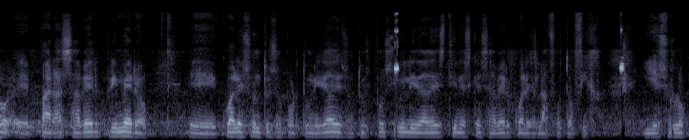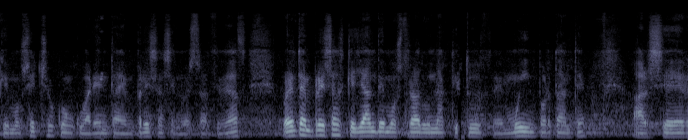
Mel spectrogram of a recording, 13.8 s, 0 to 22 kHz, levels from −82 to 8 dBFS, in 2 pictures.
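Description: Four bursts of corrupt frame decoded damage hit the audio at 3.89–4.00, 6.19–6.26, 7.80–7.92 and 11.45–11.52 s. Damaged compressed frames, a handful each, were played anyway, putting energy at wrong frequencies. The first two are louder (about -10 dBFS) than the last two (about -30 dBFS). On a spectrogram they appear as brief, misplaced vertical smears, and on a waveform as short spikes.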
